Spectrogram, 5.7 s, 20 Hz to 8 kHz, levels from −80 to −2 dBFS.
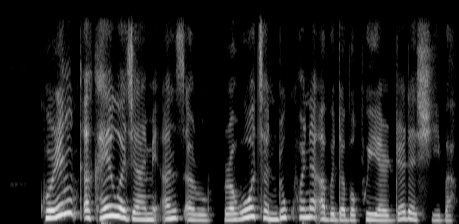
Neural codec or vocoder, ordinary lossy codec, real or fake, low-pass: autoencoder, 48 kHz, 128 numbers a frame, DAC-VAE, trained on Japanese speech; none; fake; 7.2 kHz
